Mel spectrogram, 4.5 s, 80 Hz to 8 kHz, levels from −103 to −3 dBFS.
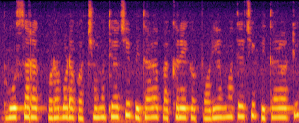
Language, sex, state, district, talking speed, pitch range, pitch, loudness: Odia, female, Odisha, Khordha, 225 wpm, 215-230 Hz, 220 Hz, -17 LUFS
